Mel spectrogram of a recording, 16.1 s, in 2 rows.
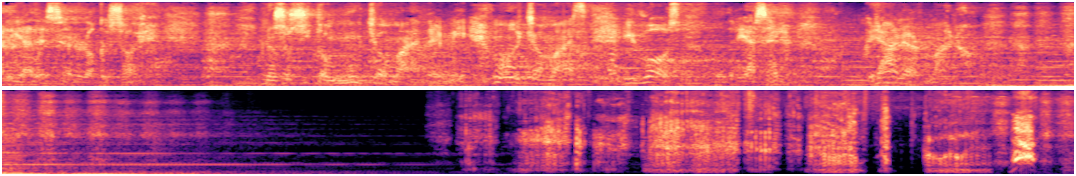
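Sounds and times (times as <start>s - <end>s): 
speech: 0.0s - 8.0s
dog growling and snarling: 11.3s - 16.0s.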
